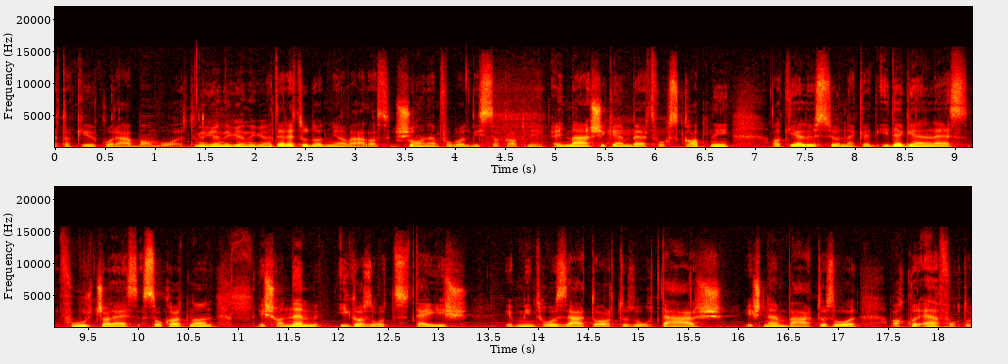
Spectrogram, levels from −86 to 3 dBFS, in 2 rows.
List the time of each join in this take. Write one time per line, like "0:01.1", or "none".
none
